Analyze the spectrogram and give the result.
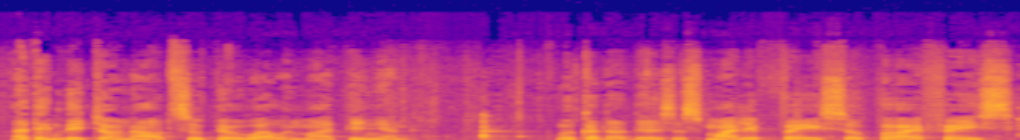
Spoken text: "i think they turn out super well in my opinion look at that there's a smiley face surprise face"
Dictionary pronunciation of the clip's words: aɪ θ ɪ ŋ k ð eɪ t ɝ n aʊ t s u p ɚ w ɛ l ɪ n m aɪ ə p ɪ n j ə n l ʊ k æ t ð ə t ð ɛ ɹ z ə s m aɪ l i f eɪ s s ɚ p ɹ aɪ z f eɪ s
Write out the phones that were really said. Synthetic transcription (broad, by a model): aɪ θ ɪ ŋ k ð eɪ t ɝ n aʊ t s u p ɚ w ɛ l ɪ n m aɪ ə p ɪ n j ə n l ʊ k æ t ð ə t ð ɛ ɹ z ə s m aɪ l i f eɪ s s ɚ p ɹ aɪ f eɪ s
